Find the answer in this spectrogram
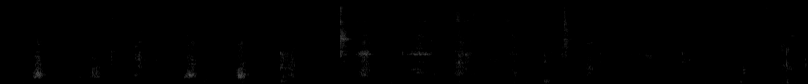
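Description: Faint wet chewing and lip-smacking of someone eating pork and rice with her fingers: a string of irregular mouth smacks and clicks, about two a second.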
